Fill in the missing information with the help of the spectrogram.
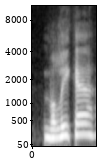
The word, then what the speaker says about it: Malika: Am I saying her name right? Malika, I guess it is. – Sounds right.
